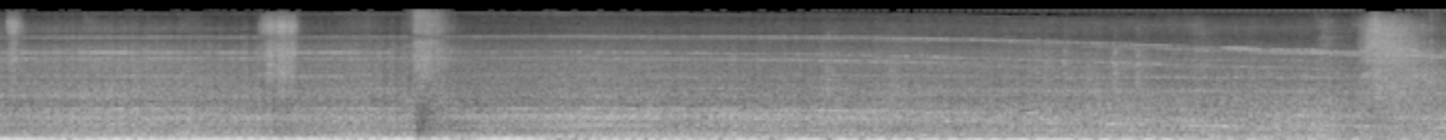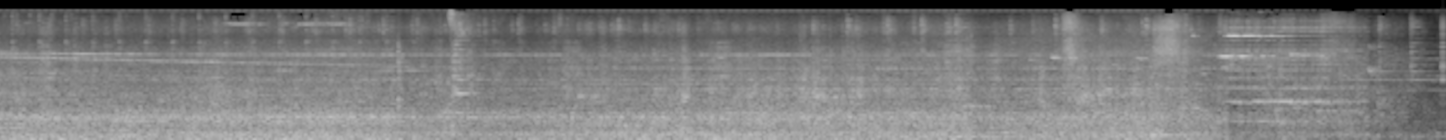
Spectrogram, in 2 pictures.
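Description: Freight train passing close by: a diesel locomotive's deep engine drone fades away over the first dozen seconds, while the freight cars roll past with high, steady wheel squeal, one squeal tone sliding down in pitch, and a few sharp clanks from the wheels and couplers.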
